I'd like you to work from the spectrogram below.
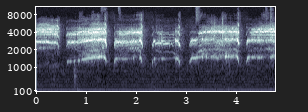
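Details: Peregrine falcons, three birds, recorded at Reda Koksik on 29 June 2024: a series of harsh, nasal, drawn-out calls, each under a second, given in quick succession with short gaps, a faint steady hum underneath.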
